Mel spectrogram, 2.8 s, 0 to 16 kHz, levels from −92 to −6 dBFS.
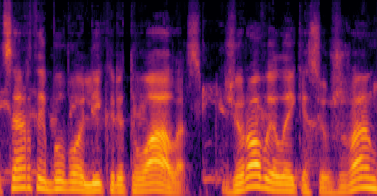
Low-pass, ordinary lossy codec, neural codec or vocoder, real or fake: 14.4 kHz; Opus, 24 kbps; none; real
